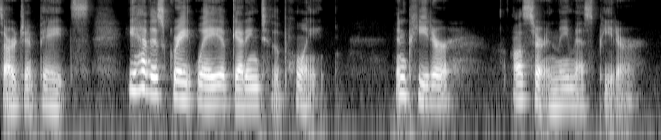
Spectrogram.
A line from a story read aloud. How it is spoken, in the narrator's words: McKay said softly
